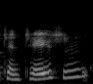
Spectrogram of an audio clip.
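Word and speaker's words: XXXTentacion: Aber genau, letztes Jahr habe ich so viel XXX Tentation gehört. So wird der, glaube ich, ausgesprochen, wenn man. Also, keine Ahnung, es gibt verschiedene aus. Ja? – Ich sag immer Temptation, aber zum Beispiel Alexa oder Computer. Ähm, die, die sagen immer äh, Tentation.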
